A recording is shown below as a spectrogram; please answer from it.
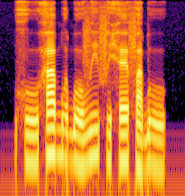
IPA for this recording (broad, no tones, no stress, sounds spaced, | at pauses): x uː h aː b ɤ ɓ o v iː f i h ɛː f a ɓ uː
